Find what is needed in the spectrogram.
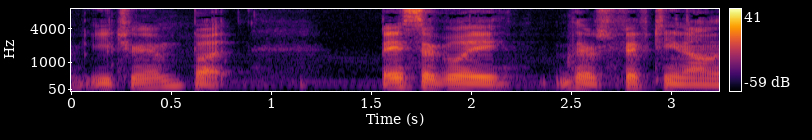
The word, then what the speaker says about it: yttrium: Yttrium. Yttrium. – Yeah. I believe is how it's pronounced.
